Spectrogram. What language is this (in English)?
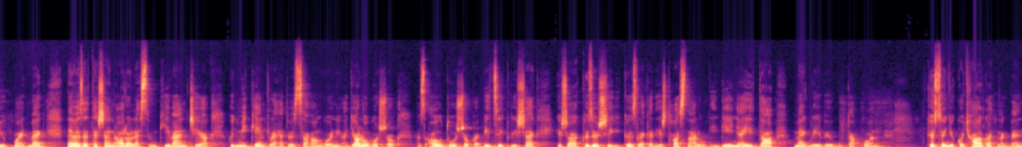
Hungarian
